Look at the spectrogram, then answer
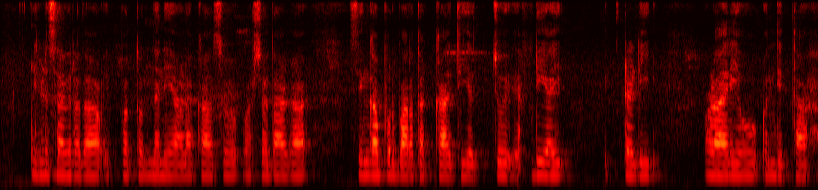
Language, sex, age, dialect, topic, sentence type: Kannada, male, 46-50, Dharwad Kannada, banking, statement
